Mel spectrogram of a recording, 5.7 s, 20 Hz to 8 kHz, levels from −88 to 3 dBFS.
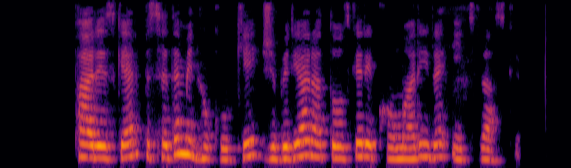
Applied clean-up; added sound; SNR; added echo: none; none; none; none.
